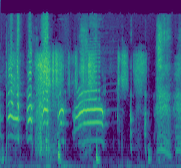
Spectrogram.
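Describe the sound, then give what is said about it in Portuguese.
Several goats bleat in quick succession, a series of wavering, nasal cries with one longer drawn-out bleat in the middle, loud and clear. “Cabra, cabra, irmão, as cabrinhas nasceram assim num ritmo.”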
